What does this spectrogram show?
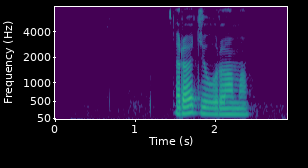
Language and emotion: Russian, neutral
